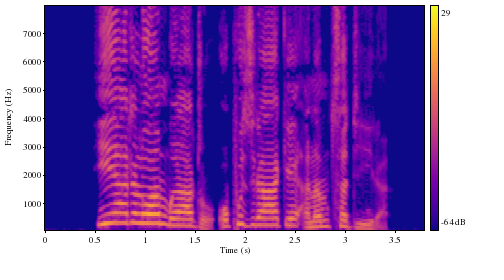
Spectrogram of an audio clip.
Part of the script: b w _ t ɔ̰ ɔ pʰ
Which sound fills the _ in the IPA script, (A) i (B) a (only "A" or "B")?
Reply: B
